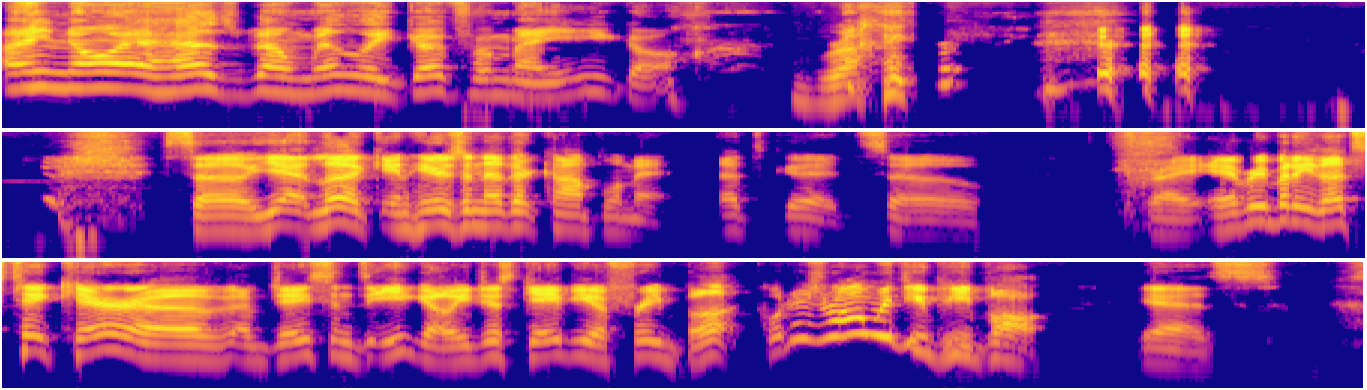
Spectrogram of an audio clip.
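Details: Adult speaker; no speech disorder.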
